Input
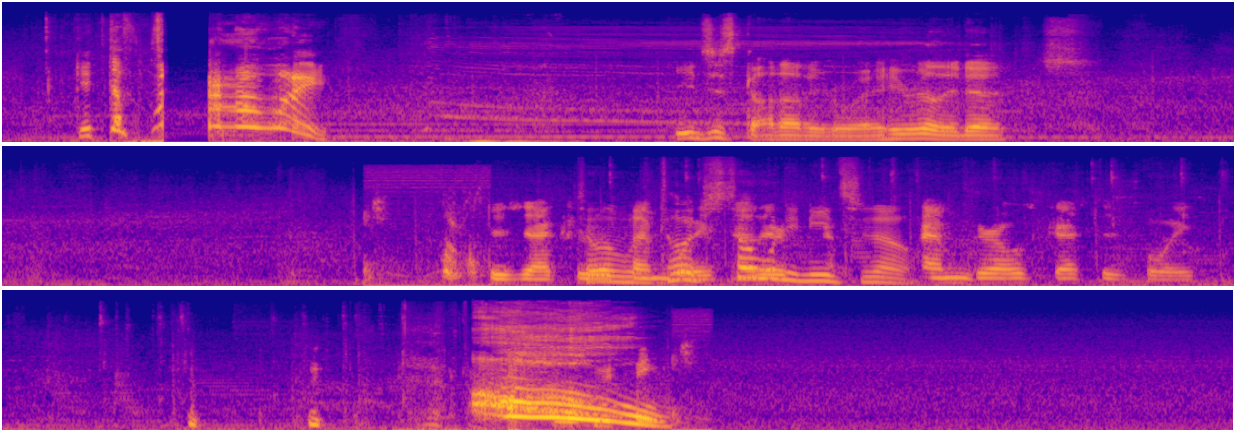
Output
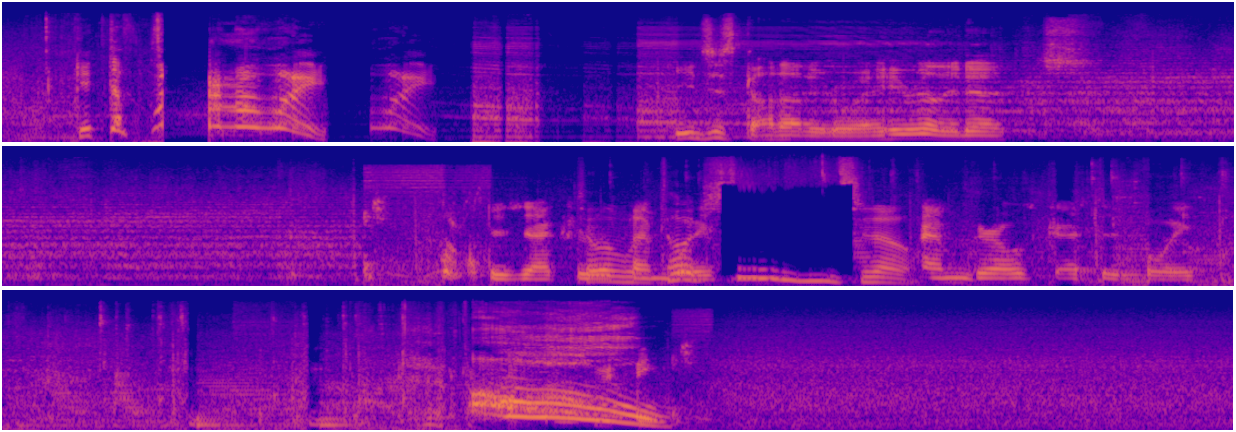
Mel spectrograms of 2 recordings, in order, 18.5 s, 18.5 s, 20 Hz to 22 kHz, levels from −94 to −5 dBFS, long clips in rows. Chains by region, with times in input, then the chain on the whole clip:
1.29–3.18 gate -35 dBFS, range -29 dB + echo 0.551 s -21 dB
3.94–8.01 HPF 150 Hz 6 dB/oct + comb 3.3 ms, depth 77%
9.75–10.42 brick-wall FIR band-stop 300–7300 Hz + tilt +2 dB/oct + Doppler distortion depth 0.17 ms
11.39–14.53 de-hum 58.09 Hz, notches 10 + negative-ratio compressor -37 dBFS
15.04–15.51 LPF 2300 Hz 6 dB/oct + tilt +4.5 dB/oct + fast leveller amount 70%
whole clip: HPF 470 Hz 6 dB/oct; compressor 2:1, threshold -47 dBFS; gain +2 dB

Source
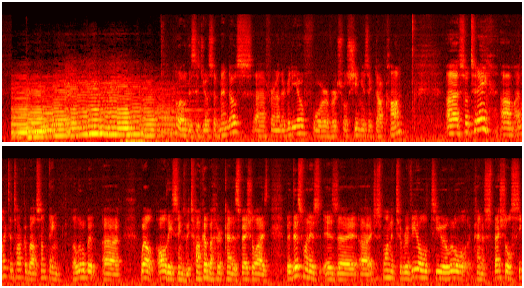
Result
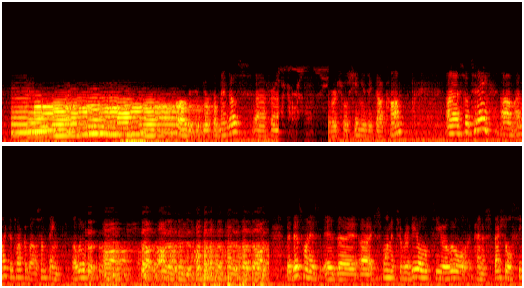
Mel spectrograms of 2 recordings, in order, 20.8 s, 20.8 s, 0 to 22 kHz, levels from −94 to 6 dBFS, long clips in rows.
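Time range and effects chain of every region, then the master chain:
0.64–4.32 synth low-pass 990 Hz, resonance Q 8.8 + doubler 15 ms -5 dB
5.52–6.53 compressor 1.5:1, threshold -40 dBFS + inverted band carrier 3900 Hz
10.82–11.3 running mean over 4 samples + compressor 5:1, threshold -30 dBFS
12.06–15.74 sample-rate reducer 1600 Hz + echo with dull and thin repeats by turns 0.222 s, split 1500 Hz, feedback 63%, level -9 dB
whole clip: LPF 1200 Hz 24 dB/oct; notches 50/100/150/200 Hz; comb 5.1 ms, depth 74%

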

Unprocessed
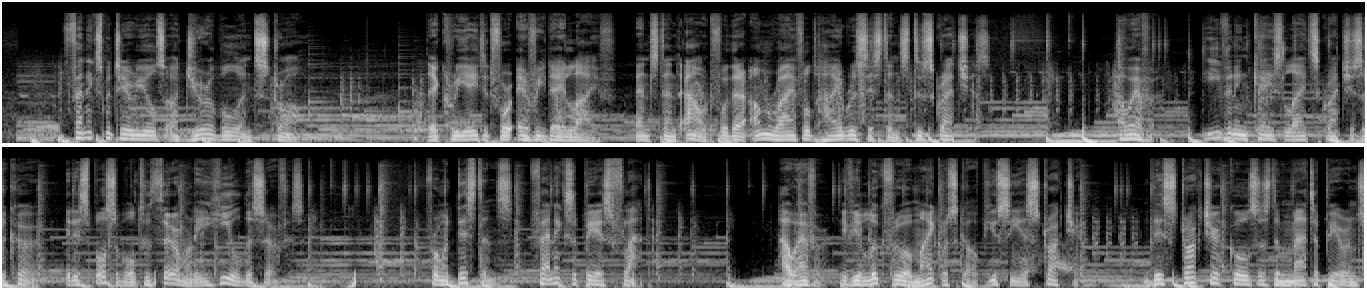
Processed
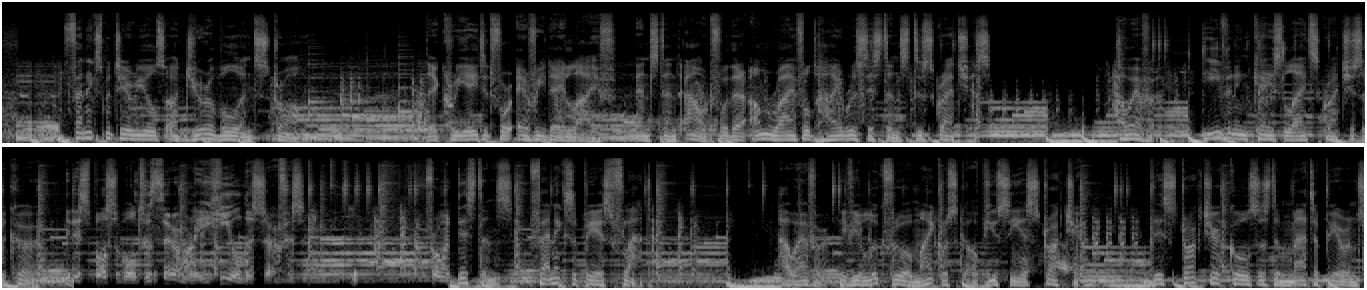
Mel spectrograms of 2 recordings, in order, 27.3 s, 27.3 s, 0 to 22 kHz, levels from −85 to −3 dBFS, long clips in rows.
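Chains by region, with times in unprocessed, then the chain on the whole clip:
9.86–10.9 inverse Chebyshev low-pass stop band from 6300 Hz, stop band 80 dB + compressor, threshold -19 dBFS
14.32–18.09 HPF 390 Hz 24 dB/oct + doubler 15 ms -9 dB
whole clip: dynamic EQ 1200 Hz, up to +4 dB, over -41 dBFS, Q 4.5; compressor 12:1, threshold -27 dBFS; limiter -26 dBFS

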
